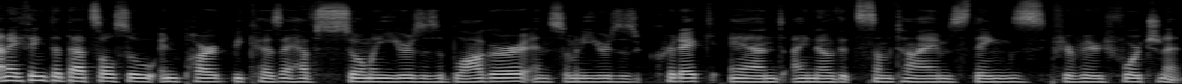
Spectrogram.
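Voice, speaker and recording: On a very clean recording with a silent background, a woman speaks with a very deep, low pitch. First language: not English. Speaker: podcast host, media and culture critic. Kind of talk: unscripted Q&A monologue.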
